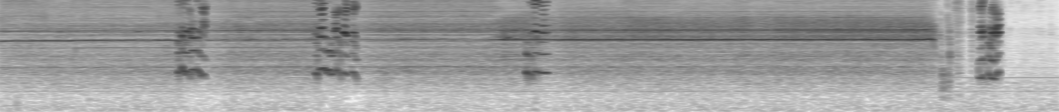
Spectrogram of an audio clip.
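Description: Small heat gun running with a steady hiss and a high whine, with a few clicks of handling. It cuts off suddenly near the end.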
